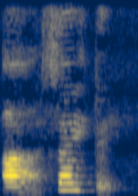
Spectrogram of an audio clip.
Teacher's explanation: Se unen dos vocales en la sílaba sei, la E y la I. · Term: diptongo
